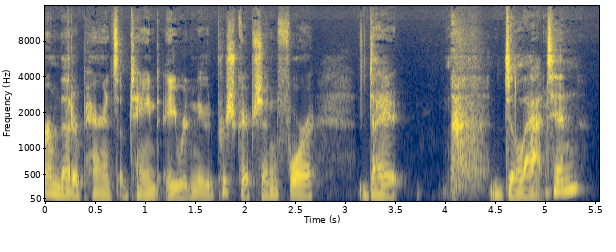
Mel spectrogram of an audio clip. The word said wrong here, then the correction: Dilantin: I think is how you say it. Dilatin, whatever she was taking before. She's still on that. Okay, Dilantin. There we go.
